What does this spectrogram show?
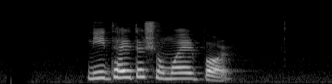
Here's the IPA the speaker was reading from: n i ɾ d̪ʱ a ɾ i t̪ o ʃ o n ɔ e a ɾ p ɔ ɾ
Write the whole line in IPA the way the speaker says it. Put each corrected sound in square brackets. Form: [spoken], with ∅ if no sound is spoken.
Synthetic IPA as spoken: n i ɾ d̪ʱ a ɾ i t̪ o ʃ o [m] ɔ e [e] ɾ p ɔ ɾ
